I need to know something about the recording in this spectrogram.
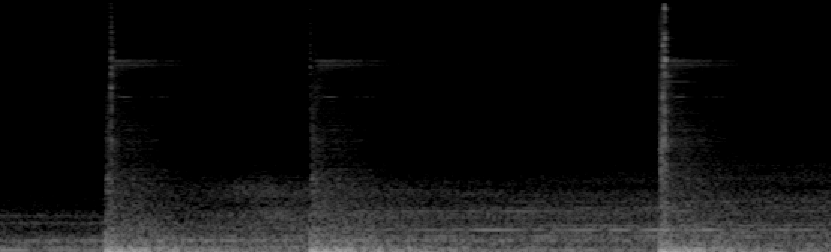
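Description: Deep whooshing menu sounds boom three times as pages change, each fading slowly.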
